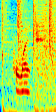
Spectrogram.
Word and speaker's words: pierogi: It's pronounced pierogi, a tasty dish like dumplings.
